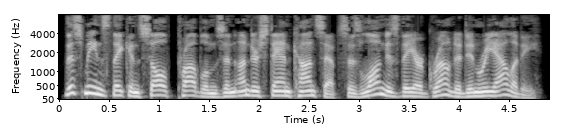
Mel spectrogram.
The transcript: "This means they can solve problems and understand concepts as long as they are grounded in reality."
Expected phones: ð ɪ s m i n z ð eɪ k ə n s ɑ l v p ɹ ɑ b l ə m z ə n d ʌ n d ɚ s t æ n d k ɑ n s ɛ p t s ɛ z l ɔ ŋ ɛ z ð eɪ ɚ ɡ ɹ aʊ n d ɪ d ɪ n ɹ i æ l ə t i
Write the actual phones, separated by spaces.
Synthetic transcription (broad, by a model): ð ɪ s m i n z ð eɪ k ə n s ɑ l v p ɹ ɑ b l ə m z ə n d ʌ n d ɚ s t æ n d k ɑ n s ɛ p t s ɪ z l ɔ ŋ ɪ z ð eɪ ɚ ɡ ɹ aʊ n d ɪ d ɪ n ɹ i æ l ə t i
